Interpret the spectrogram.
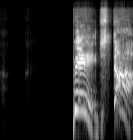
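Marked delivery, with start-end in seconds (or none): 1.4-2.7 much higher, loud exasperated plea. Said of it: "she was like".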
